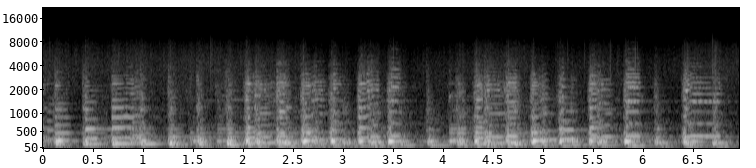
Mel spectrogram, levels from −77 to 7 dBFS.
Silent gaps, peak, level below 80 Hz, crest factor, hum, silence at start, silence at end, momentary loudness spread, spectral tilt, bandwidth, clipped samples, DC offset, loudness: none; -6 dBFS; -46 dBFS; 16 dB; none; 0 s; 0 s; 7 LU; -8 dB/octave; 8.4 kHz; under 0.1%; 0.2%; -22 LUFS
